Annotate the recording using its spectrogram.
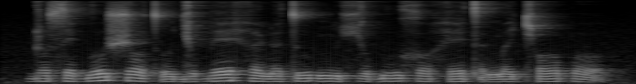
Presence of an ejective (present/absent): present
